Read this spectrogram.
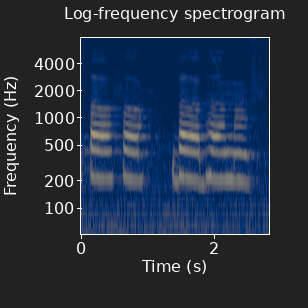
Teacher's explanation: तो आपको ये फील होगा कि जब आप इनका उच्चारण कर रहे हैं तो आपके दोनों होठ जो है मिल रहे हैं आपस में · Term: ओष्ठ्य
